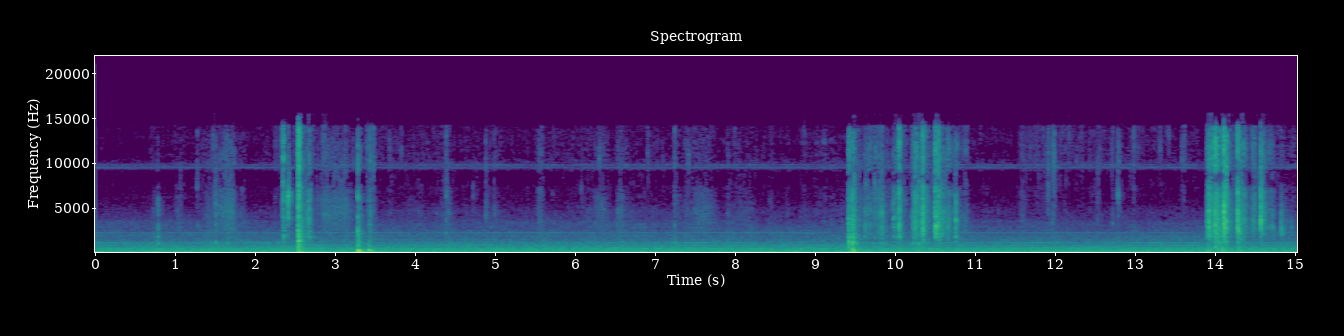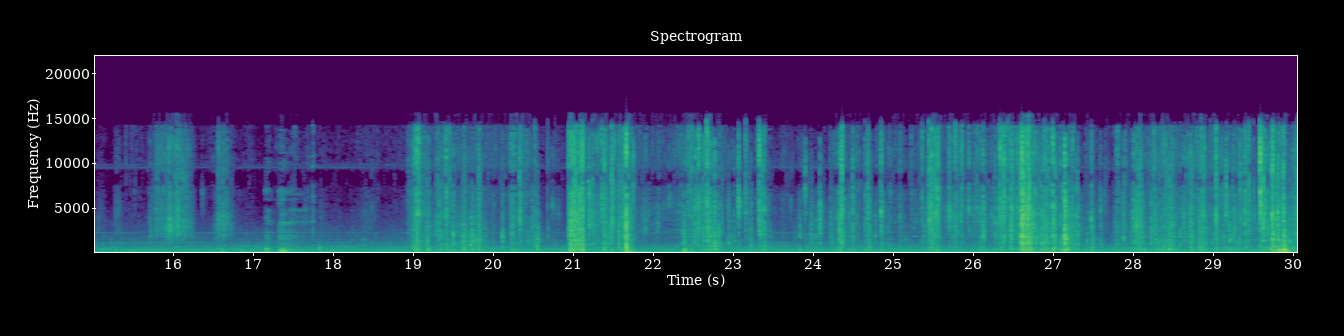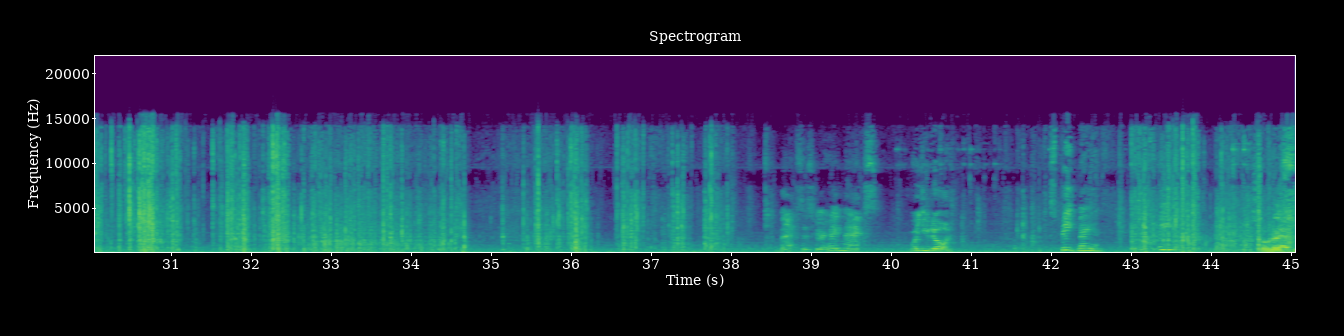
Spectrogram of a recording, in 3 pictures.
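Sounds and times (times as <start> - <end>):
plastic packaging crinkling: 9.3 - 10.9, 13.7 - 17.0, 18.8 - 38.4, 42.8 - 45.0.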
